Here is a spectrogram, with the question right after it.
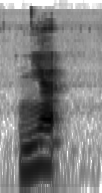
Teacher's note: We have the low consonant nyat, the short vowel a, and the dead syllable t, which equals mid-tone. So when we look at this word, we know it's pronounced nyat with a mid-tone.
